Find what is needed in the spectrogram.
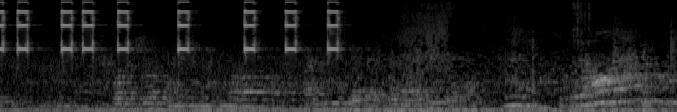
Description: Root Canal Apex Locator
